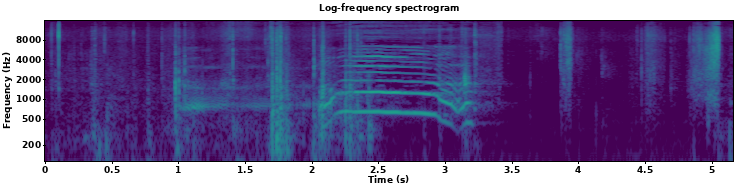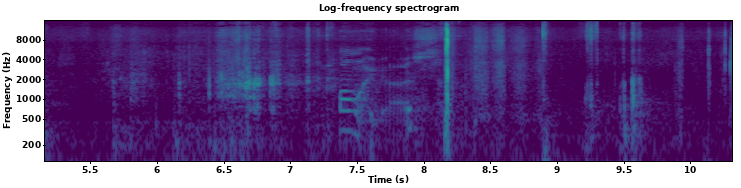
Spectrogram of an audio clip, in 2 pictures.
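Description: A child's drawn-out, high-pitched vocal sound about two seconds in, held for about a second and falling in pitch at its end. Sharp clicks and knocks are scattered around it, the loudest one just before the vocal sound and another near the end.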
